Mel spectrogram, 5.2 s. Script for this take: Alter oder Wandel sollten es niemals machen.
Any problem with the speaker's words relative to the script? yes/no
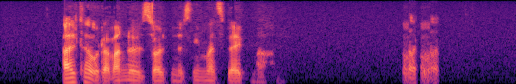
yes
